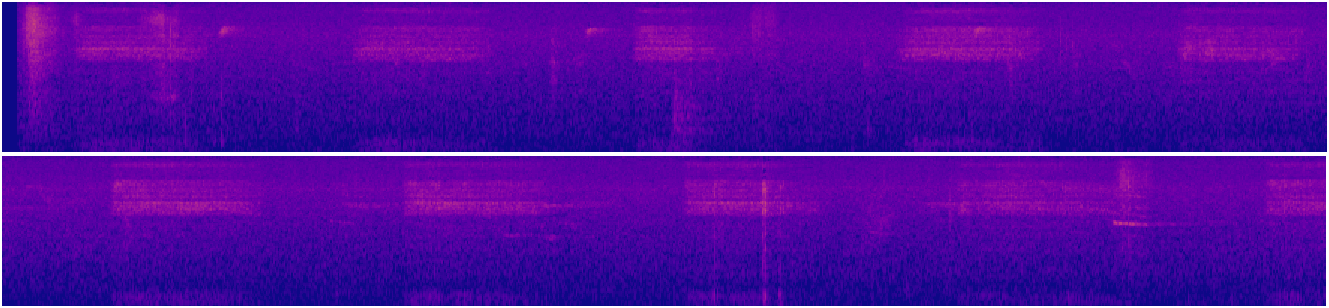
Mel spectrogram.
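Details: A pit bull dog snoring while asleep: soft, hissy breaths with a whistling edge, about every two seconds, in a quiet room.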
